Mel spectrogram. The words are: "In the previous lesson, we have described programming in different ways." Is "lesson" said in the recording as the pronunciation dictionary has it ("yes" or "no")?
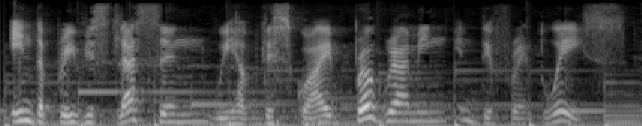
yes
